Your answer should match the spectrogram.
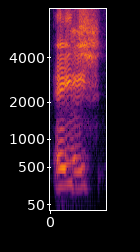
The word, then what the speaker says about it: Heaux: How she spell it? Heaux. Heaux.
